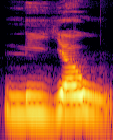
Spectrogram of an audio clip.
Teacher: لیاؤ، واو لین ہو رہا ہے، واو ساکن سے پہلے یہاں پہ زبر ہے تو واو لین 1 الف کی مقدار اور نرمی سے ادا کریں گے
